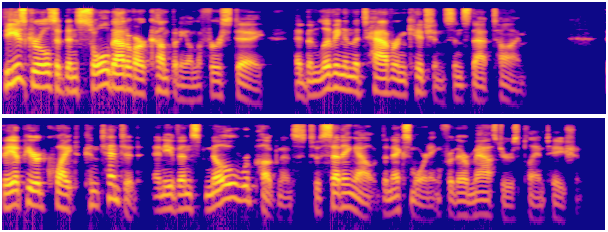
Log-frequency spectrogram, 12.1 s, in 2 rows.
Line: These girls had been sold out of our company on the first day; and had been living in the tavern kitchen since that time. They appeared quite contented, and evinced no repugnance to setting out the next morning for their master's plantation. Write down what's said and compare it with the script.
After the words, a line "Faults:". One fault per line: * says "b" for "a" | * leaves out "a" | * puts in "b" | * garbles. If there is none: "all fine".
These girls had been sold out of our company on the first day; had been living in the tavern kitchen since that time. They appeared quite contented, and evinced no repugnance to setting out the next morning for their master's plantation.
Faults:
* leaves out "and"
